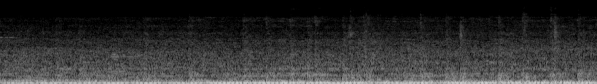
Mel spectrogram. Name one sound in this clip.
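A motor scooter passes close by.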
